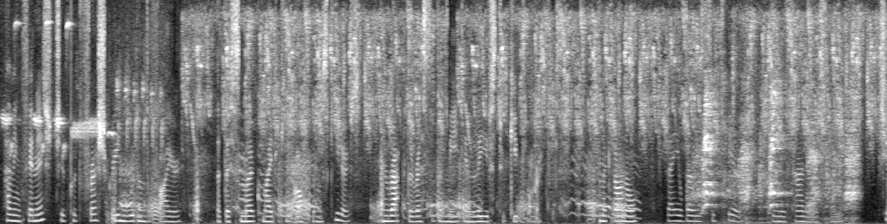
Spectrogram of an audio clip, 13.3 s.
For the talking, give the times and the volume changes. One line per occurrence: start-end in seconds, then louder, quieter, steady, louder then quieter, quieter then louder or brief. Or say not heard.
0.0-13.2 quieter.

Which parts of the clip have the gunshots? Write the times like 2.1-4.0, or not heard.
not heard.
